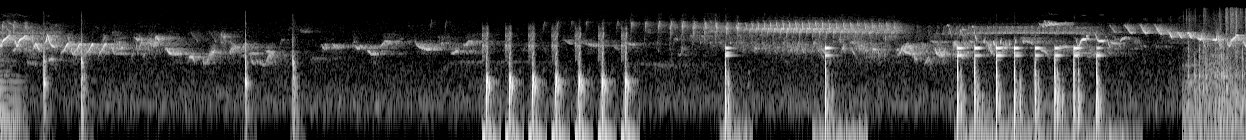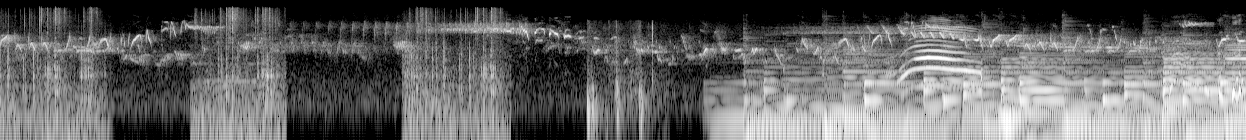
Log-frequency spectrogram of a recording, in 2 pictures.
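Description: Birds chirping throughout, with two quick runs of sharp clicks about five and ten seconds in and several short rustling bursts in the middle as small clay bricks and pebbles are handled. Background music comes in near the end.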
